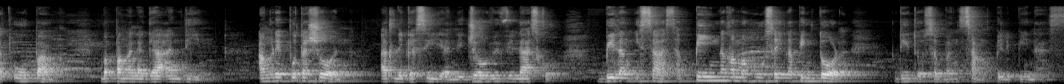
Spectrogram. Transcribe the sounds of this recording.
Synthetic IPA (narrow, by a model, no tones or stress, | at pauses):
ɐt̪ʔuːpɐŋmɐpɐŋɐlɐɡaːʔɐnd̪in | ʔɐŋɾɛpʊt̪ɐʃo̞nʔɐt̪lɛɡɐsiːjɐnɪd͡ʒowivɪlasko̞biːlɐŋʔɪsasɐpinɐkɐmɐɦuːsɐjnɐpɪnt̪o̞ɾ | d̪iːt̪o̞sɐbɐnsaŋpɪlɪpiːnɐs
